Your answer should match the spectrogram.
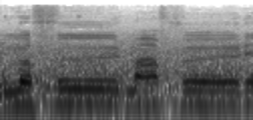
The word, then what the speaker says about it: Mahfood: Either pronunciation, Mahfood. It's not really our last name anyway, so it doesn't matter.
